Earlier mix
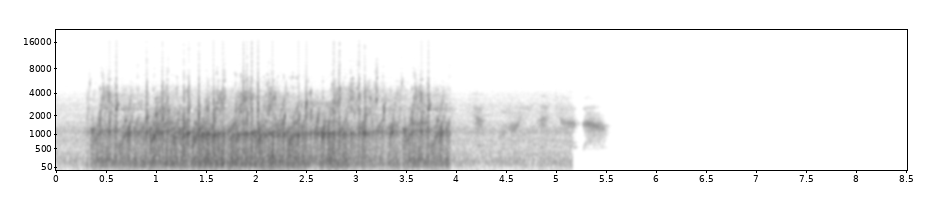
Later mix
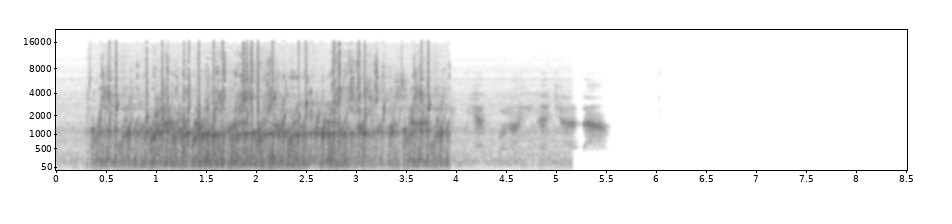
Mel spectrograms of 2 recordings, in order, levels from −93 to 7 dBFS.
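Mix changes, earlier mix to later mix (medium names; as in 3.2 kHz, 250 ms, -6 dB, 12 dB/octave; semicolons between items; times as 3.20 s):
speech +7.0 dB; master: remove distance through air 360 m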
